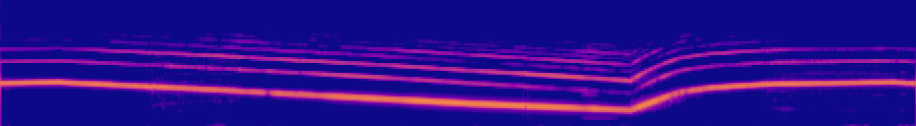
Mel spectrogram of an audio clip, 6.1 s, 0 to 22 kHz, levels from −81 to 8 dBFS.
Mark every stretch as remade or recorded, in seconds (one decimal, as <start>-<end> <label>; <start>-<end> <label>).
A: 0.0-1.0 recorded; 1.0-1.6 remade; 1.6-5.1 recorded; 5.1-6.1 remade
